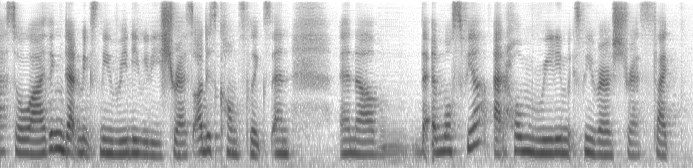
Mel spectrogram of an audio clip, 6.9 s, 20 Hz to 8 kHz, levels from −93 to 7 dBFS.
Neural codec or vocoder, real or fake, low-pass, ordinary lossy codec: codec, 16 kHz, about 1 kbps, DyCAST, with the encoder's durations; fake; none; none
